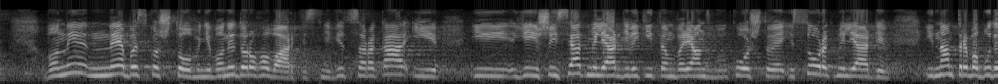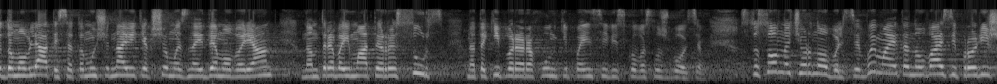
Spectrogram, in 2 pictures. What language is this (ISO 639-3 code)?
ukr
